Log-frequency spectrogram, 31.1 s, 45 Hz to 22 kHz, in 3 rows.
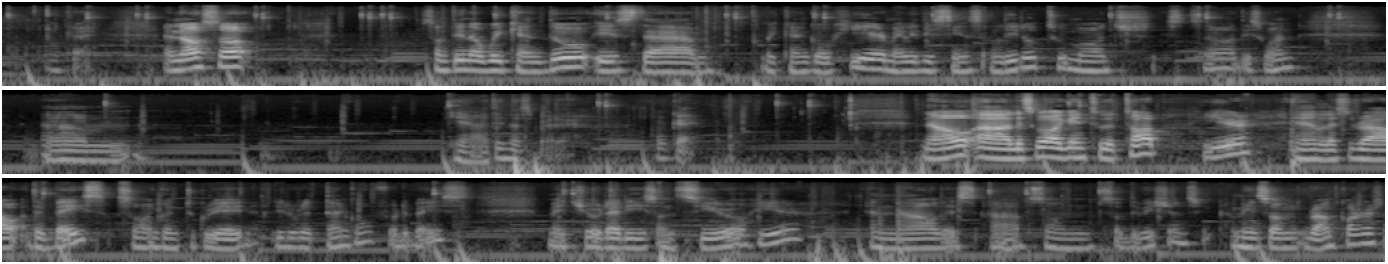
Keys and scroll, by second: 14.3 Escape, 25.7 0, 25.9 Return.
